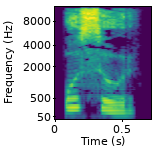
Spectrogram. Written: ಊಷರ

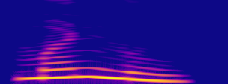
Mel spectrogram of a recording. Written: ಮಣ್ಣು

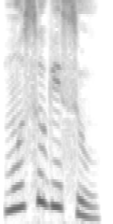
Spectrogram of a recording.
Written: ಮಿಸುಗಿಸು

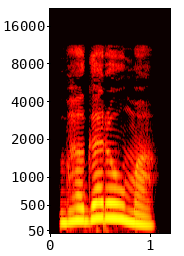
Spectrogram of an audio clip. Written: ಭಗರೋಮ

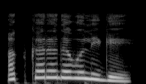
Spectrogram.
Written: ಅಕ್ಕರದವೊಲಿಗೆ

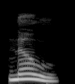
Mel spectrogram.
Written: ಣ

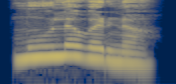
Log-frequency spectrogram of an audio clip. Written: ಮೂಲವರ್ಣ

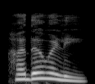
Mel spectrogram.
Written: ಹದವಳಿ

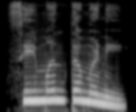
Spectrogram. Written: ಸೀಮಂತಮಣಿ

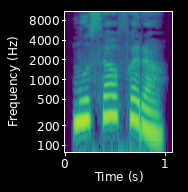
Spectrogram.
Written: ಮುಸಾಫರ

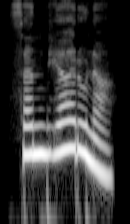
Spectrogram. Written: ಸಂಧ್ಯಾರುಣ

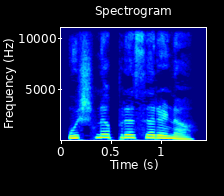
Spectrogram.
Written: ಉಷ್ಣಪ್ರಸರಣ

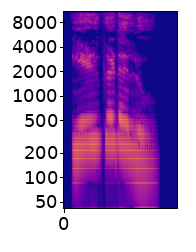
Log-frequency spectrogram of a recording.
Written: ಏಳ್ಗಡಲು

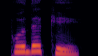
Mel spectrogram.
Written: ಪೋದಗೆ

